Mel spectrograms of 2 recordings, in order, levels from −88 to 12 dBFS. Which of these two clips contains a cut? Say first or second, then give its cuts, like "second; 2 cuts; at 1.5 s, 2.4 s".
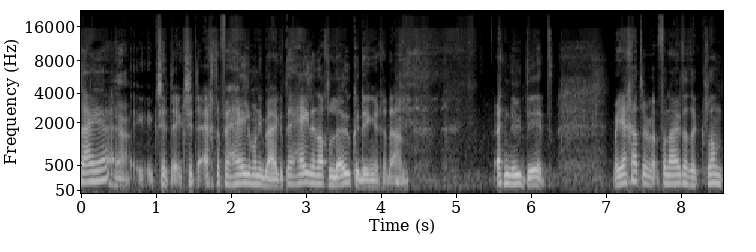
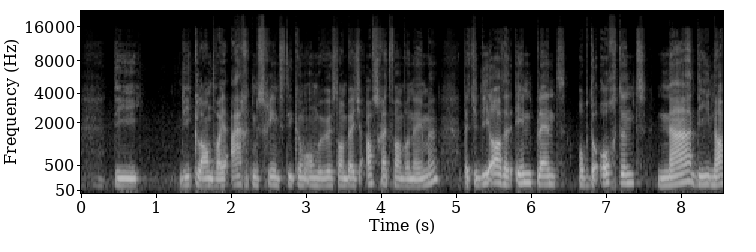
second; 2 cuts; at 6.5 s, 7.6 s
